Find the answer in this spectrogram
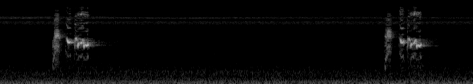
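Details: Sooty-headed bulbul calling naturally, a sound used to lure wild birds: two identical bubbly phrases about three seconds apart, each a sharp high note then a quick falling chatter, with a steady faint high whine behind.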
